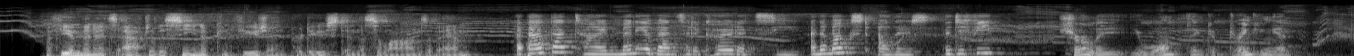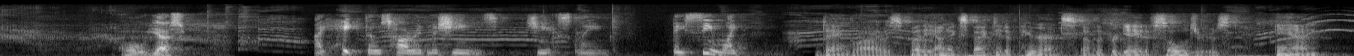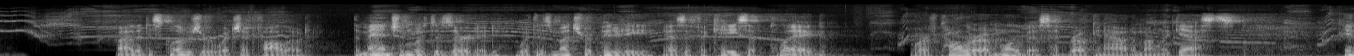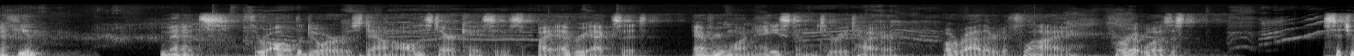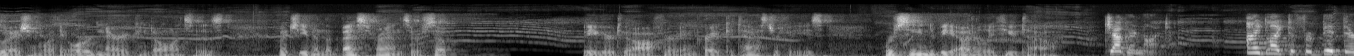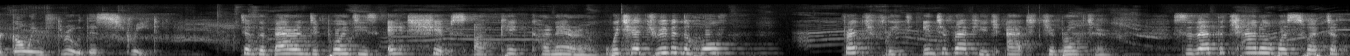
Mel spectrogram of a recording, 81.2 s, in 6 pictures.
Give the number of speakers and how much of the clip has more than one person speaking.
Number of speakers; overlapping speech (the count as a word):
four, no overlap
